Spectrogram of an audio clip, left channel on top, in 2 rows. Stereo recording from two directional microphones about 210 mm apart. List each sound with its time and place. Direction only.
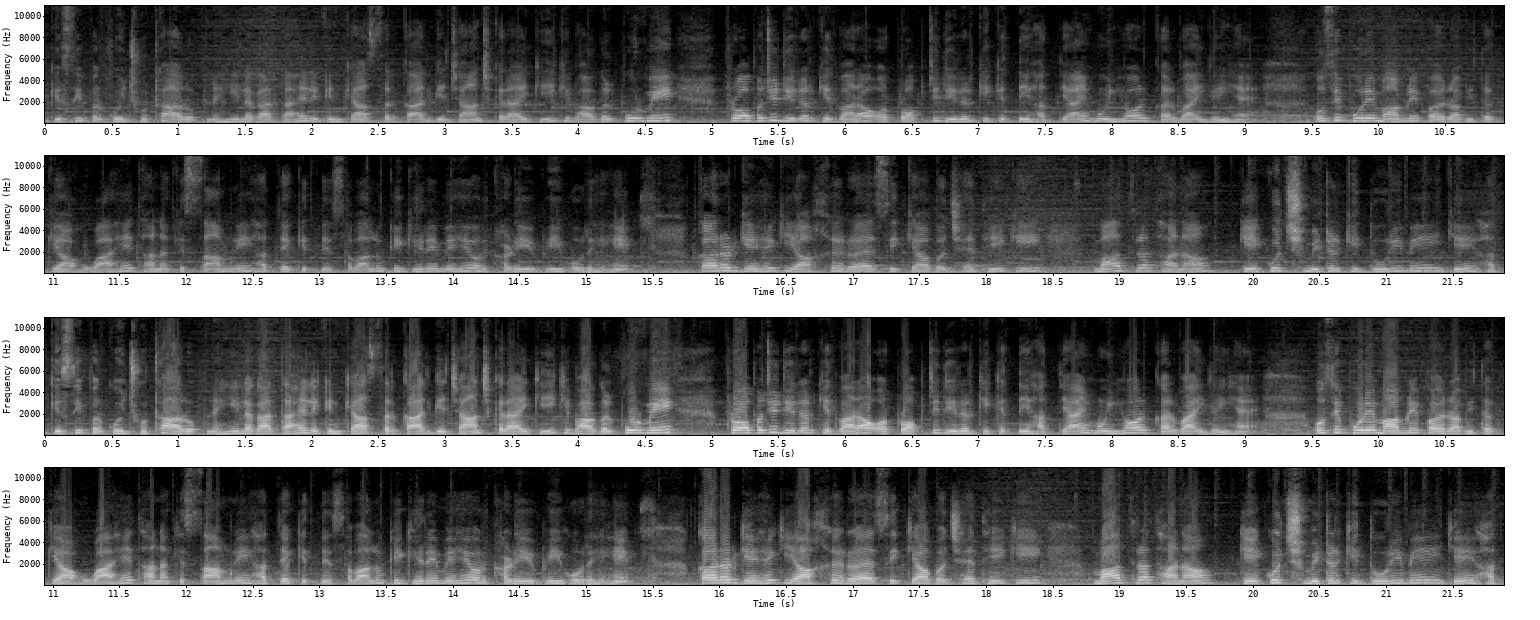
0.0 s a woman's voice: 20° right (ahead or behind); by 20.8 s centre (ahead or behind)
21.2 s speech: 30° right (ahead or behind)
